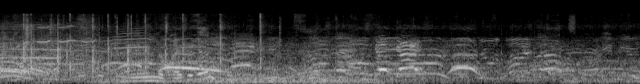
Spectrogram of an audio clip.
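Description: Several voices shouting and calling at once across a rugby field during open play, easing off somewhat near the end.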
